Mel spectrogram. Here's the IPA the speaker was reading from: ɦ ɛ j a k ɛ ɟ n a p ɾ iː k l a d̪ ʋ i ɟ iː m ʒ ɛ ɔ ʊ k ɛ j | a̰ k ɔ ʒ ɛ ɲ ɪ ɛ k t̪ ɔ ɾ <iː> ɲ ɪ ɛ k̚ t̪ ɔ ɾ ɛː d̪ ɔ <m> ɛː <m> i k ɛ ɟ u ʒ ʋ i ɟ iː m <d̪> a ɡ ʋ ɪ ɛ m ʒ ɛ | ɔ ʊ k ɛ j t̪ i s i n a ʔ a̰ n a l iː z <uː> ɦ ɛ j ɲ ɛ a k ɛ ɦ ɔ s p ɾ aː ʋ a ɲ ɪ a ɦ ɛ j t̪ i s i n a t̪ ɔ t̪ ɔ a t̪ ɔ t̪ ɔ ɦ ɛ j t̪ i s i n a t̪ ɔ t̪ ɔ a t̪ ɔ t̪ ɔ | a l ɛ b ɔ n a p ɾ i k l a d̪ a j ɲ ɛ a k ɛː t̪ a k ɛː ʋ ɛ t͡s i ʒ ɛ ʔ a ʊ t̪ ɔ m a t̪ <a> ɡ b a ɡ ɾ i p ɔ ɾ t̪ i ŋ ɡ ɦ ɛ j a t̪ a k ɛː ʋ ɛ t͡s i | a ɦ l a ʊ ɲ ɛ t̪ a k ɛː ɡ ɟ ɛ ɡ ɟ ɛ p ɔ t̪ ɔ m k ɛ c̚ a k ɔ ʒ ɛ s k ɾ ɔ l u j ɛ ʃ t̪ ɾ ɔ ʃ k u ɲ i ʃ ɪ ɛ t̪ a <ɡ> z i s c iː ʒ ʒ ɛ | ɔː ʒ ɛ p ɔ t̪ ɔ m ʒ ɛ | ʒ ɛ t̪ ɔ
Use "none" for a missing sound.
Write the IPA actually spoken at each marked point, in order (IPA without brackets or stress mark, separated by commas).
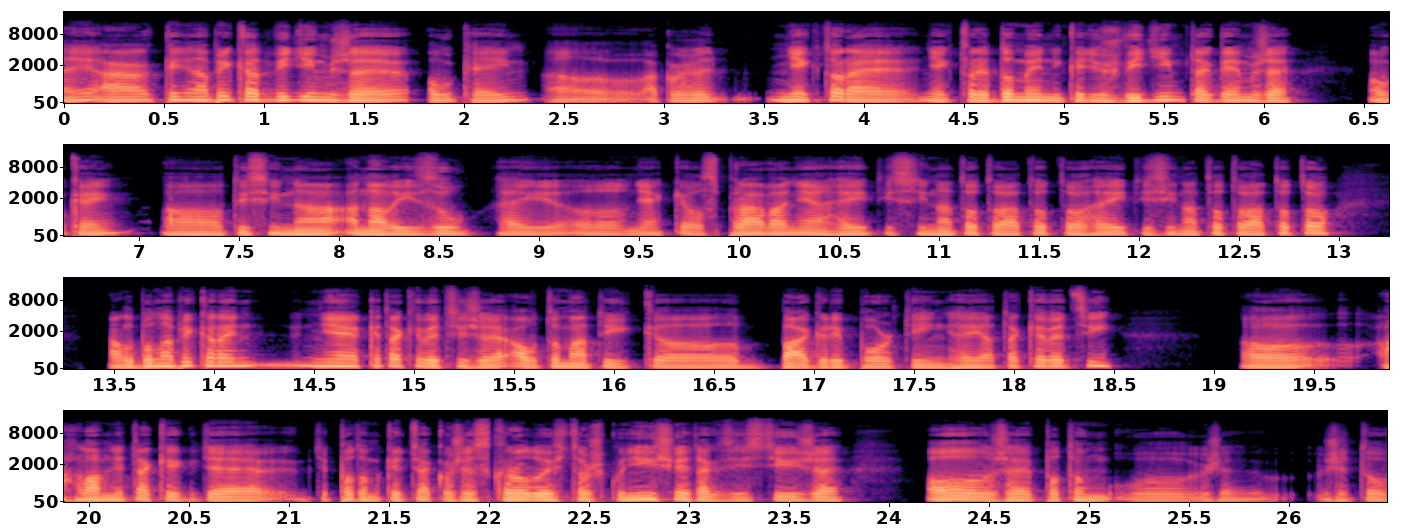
ɛː, m, n, t̪, u, i, ɡ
